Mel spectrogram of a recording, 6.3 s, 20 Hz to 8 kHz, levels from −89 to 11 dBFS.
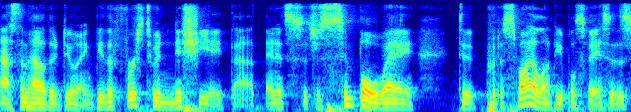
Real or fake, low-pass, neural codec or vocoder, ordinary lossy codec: real; 7.2 kHz; none; AAC, 48 kbps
